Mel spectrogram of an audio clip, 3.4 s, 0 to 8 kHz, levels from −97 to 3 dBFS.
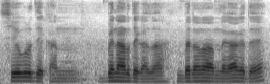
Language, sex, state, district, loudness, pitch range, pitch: Chakma, male, Tripura, Unakoti, -17 LUFS, 115-130 Hz, 120 Hz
